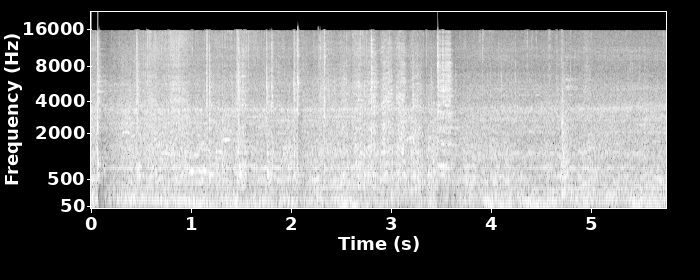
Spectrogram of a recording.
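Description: Buttered sandwich frying on a flat iron griddle: a steady sizzle with a slotted steel spatula scraping and tapping against the pan, over a steady low rumble. The spatula clicks come thick at first and thin out about halfway through.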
